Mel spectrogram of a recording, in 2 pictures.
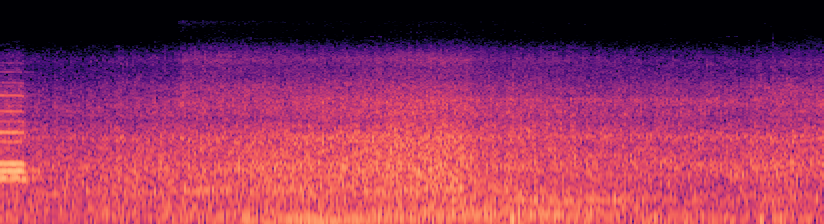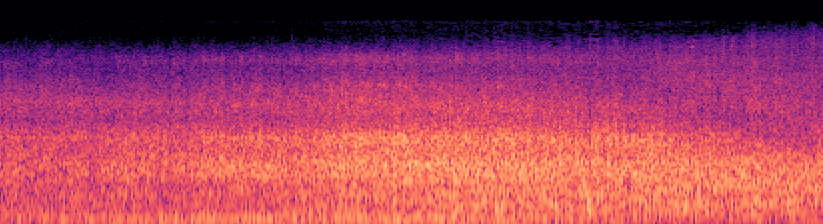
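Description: A railcar's diesel engine rumbles closer and grows louder.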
